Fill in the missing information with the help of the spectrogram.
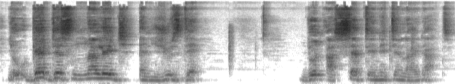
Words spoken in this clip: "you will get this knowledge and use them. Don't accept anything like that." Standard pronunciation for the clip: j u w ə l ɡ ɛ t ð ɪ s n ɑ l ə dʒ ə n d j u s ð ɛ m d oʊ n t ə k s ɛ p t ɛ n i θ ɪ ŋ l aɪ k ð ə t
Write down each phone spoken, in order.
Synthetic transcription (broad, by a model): j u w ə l ɡ ɛ t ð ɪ s n ɑ l ə dʒ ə n j u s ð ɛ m d oʊ n t ə k s ɛ p t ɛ n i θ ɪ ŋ l aɪ k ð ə t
